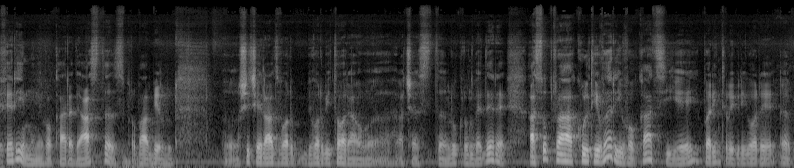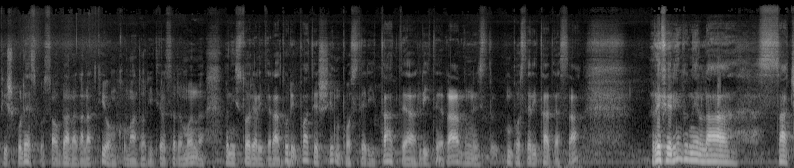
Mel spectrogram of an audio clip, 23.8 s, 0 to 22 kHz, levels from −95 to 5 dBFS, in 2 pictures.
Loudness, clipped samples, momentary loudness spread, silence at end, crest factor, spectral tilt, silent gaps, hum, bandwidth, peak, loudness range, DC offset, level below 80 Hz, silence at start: -33 LUFS; under 0.1%; 13 LU; 0 s; 20 dB; -4.5 dB/octave; none; none; 19.5 kHz; -14 dBFS; 7 LU; under 0.1%; -52 dBFS; 0 s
